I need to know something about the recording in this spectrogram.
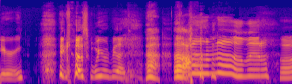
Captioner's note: huffing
